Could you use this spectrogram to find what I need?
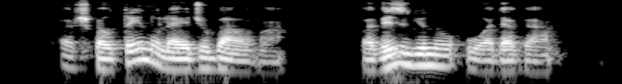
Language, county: Lithuanian, Klaipėda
